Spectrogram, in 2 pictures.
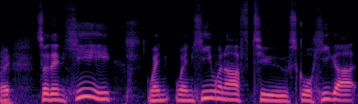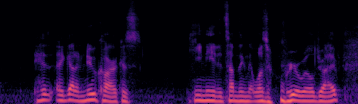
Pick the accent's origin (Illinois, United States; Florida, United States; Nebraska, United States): Nebraska, United States; Omaha; growing up in Omaha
